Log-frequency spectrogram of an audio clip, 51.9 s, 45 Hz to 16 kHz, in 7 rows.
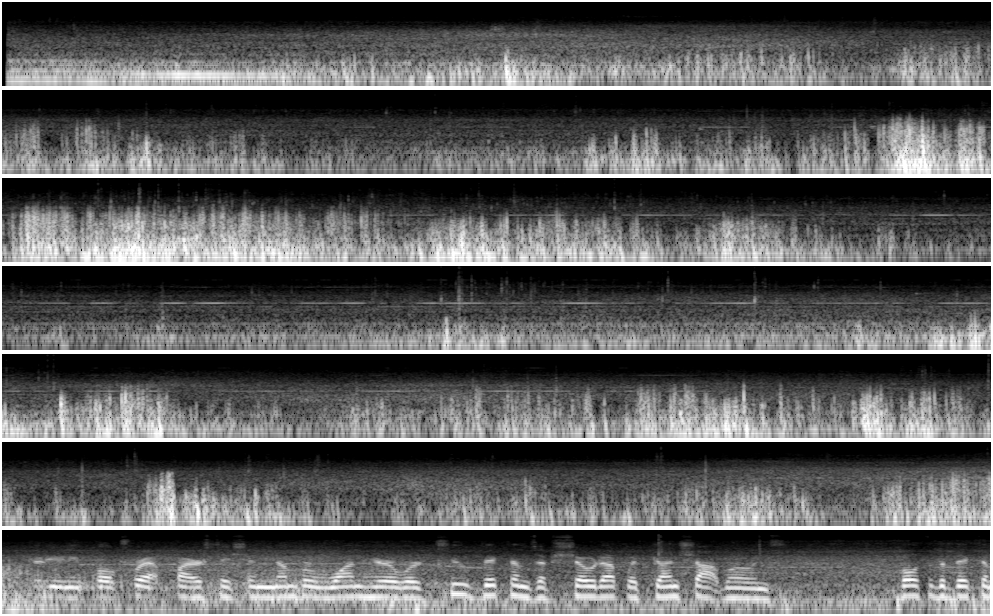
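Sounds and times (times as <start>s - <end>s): passing road traffic: 0.0s - 51.9s
wind buffeting microphone: 0.6s - 51.9s.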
